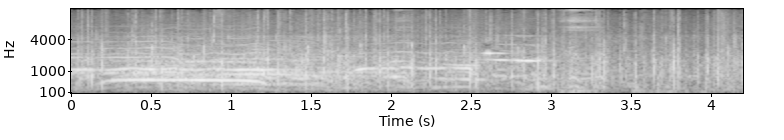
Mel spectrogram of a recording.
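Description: A crowd cheers and whistles outdoors.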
